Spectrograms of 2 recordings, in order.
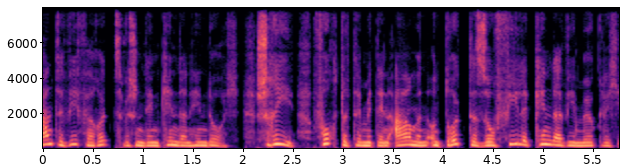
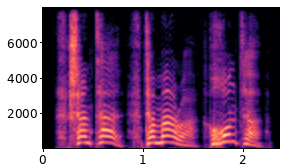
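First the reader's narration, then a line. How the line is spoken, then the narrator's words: Bellowing. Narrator (German): brüllte er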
